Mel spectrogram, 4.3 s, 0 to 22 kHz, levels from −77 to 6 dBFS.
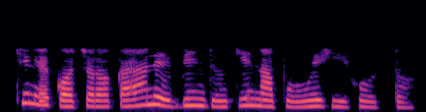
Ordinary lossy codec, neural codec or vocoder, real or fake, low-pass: Opus, 24 kbps; none; real; 3.6 kHz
